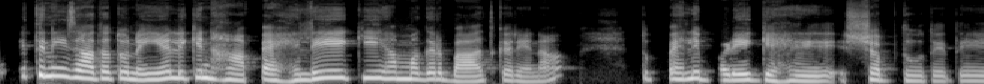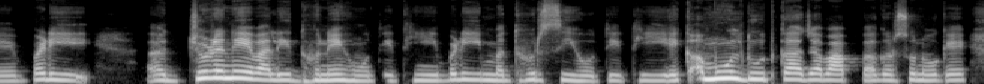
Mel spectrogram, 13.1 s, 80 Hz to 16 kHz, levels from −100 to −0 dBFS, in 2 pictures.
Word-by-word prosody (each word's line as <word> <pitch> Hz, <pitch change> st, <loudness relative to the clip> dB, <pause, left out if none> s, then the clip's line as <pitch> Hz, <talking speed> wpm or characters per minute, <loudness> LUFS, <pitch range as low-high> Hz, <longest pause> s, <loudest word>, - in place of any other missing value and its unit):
इतनी 360 Hz, -1 st, +4 dB
ज़्यादा 270 Hz, -3 st, +4 dB
तो -, -, +3 dB
नहीं 230 Hz, 0 st, +1 dB
है 270 Hz, -, +3 dB
लेकिन 280 Hz, +1 st, +2 dB
हाँ, 225 Hz, -4 st, -1 dB
पहले 235 Hz, +8 st, +1 dB
की 290 Hz, 0 st, 0 dB
हम 260 Hz, -1 st, +1 dB
अगर 245 Hz, 0 st, -2 dB
बात 175 Hz, +3 st, -2 dB
करें 185 Hz, -4 st, -6 dB
ना, 180 Hz, -, -9 dB, 0.5 s
तो 255 Hz, -, -11 dB
पहले 245 Hz, +3 st, 0 dB
बड़े 215 Hz, +1 st, +2 dB
गहरे 185 Hz, -1 st, -3 dB
शब्द 220 Hz, -3 st, -6 dB
होते 185 Hz, -1 st, -9 dB
थे 185 Hz, -1 st, -8 dB
बड़ी 230 Hz, -4 st, -2 dB, 0.4 s
अ, 210 Hz, -, -3 dB, 0.2 s
जुड़ने 280 Hz, 0 st, +7 dB
वाली 215 Hz, -2 st, +1 dB
धुनें 210 Hz, +3 st, 0 dB
होती 195 Hz, 0 st, -6 dB
थीं 200 Hz, +1 st, -6 dB
बड़ी 225 Hz, 0 st, -1 dB
मधुर 210 Hz, +1 st, -3 dB
सी 210 Hz, +1 st, -7 dB
होती 190 Hz, +1 st, -7 dB
थी। 200 Hz, -1 st, -7 dB
एक 205 Hz, -, -5 dB
अमूल 260 Hz, +1 st, +8 dB
दूध 240 Hz, -1 st, +1 dB
का 240 Hz, -1 st, +3 dB
जब 220 Hz, -1 st, 0 dB
आप 210 Hz, 0 st, -1 dB
अगर 210 Hz, 0 st, -4 dB
सुनोगे 210 Hz, -1 st, -4 dB
215 Hz, 185 wpm, -23 LUFS, 200-250 Hz, 0.5 s, अमूल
